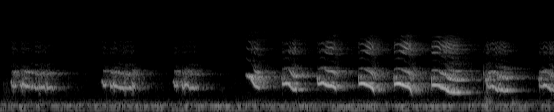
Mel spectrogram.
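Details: Six Labrador Retriever puppies, Sadie's litter, at play indoors in a puppy room; repeated high whining whimpers, each falling in pitch, coming roughly every half second and growing louder, over a steady low background hum.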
